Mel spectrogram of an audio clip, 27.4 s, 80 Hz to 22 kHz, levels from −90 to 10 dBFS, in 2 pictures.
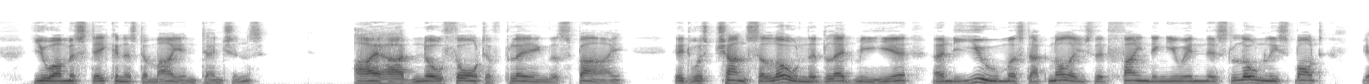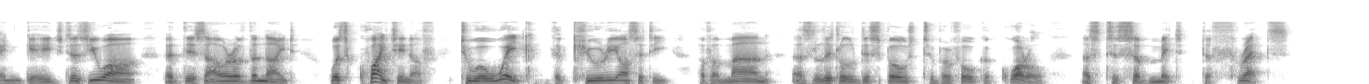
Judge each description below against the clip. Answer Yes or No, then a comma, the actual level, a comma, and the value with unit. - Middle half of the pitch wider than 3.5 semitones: No, average, 2.7 semitones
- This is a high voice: No, low, 110 Hz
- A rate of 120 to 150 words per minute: Yes, average, 145 wpm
